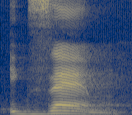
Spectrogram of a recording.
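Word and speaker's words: exam: Next word is एग्जाम। एग्जाम, yes definitely यहाँ पर हम इसको EGS वाले कॉलम में लिखेंगे क्योंकि ये ग की साउंड प्रोड्यूस कर रही है। और एग्ज़ाम, सही प्रोनाउंसिएशन पे गौर कीजिए, एग्ज़ाम।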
